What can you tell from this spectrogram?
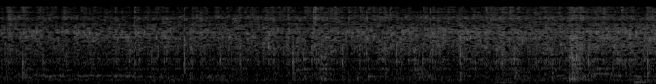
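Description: Ghee sizzling steadily in a karahi, a steady hiss, as cardamom pods are cracked and dropped into the hot fat.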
